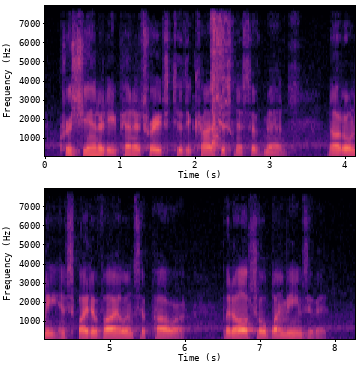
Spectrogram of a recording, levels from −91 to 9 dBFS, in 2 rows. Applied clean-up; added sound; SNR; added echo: none; Sneeze / Cough; 12 dB; none.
